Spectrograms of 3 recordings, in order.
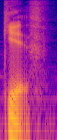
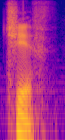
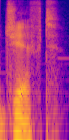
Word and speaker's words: GIF: It's pronounced GIF. Yes, chat. If you pronounce it GIF, it's that's um you're doing it wrong.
